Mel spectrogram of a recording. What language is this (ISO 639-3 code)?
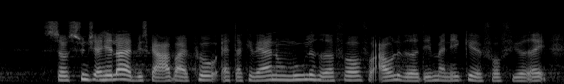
dan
